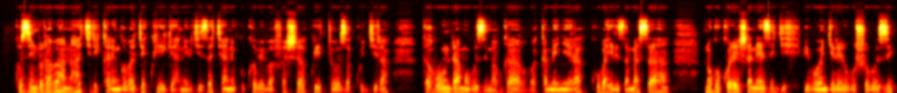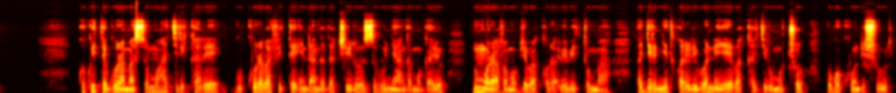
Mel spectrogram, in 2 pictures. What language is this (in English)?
Kinyarwanda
